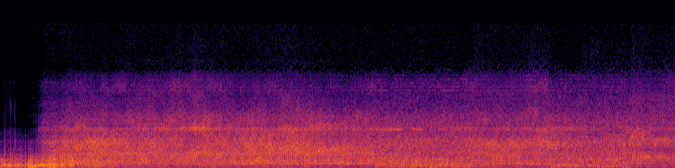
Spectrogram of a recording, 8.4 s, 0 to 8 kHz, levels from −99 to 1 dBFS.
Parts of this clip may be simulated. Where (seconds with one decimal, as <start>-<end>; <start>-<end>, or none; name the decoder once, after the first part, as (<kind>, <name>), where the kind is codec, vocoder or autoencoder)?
0.0-4.7 (codec, ZipCodec); 5.9-6.9; 7.9-8.4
